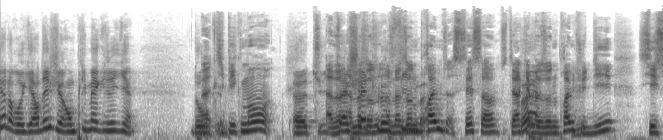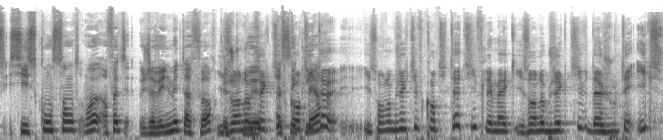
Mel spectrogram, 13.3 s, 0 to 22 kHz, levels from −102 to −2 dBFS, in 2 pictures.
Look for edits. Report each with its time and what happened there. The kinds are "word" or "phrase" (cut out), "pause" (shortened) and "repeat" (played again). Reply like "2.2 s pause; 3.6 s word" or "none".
none

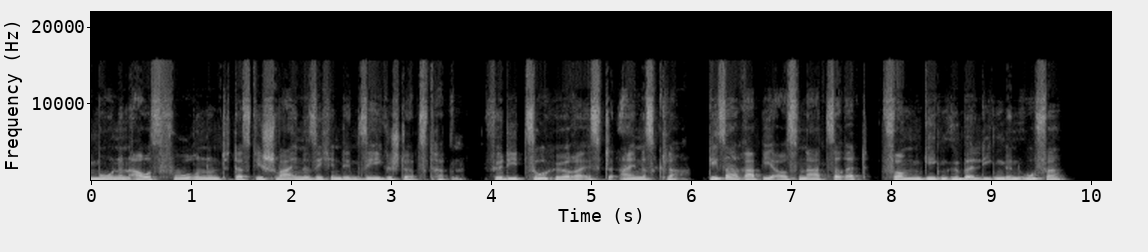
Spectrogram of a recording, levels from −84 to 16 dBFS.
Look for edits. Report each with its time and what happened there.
3.8 s pause; 6.1 s pause; 7.8 s pause

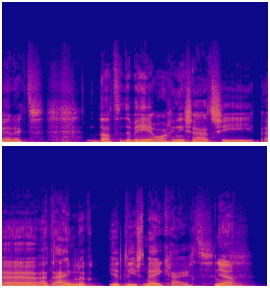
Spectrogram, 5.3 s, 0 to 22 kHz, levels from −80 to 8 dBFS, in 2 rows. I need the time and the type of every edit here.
3.7 s pause; 4.1 s phrase

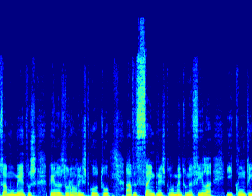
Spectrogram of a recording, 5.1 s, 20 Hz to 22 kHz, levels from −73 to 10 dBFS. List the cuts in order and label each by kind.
1.7 s word; 2.6 s word; 3.1 s word

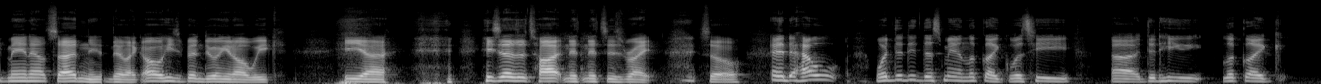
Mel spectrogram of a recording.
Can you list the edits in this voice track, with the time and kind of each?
1.0 s word; 5.8 s repeat

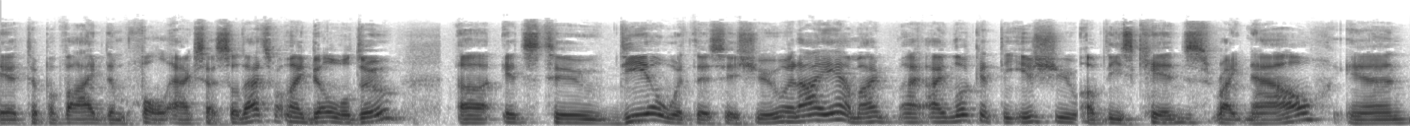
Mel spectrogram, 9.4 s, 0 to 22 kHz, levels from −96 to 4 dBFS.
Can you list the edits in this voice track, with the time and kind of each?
2.9 s pause; 7.2 s word

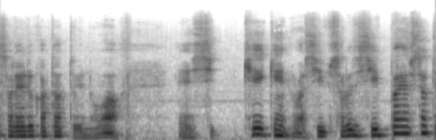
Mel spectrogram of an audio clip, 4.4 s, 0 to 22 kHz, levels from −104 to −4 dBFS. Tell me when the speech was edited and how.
none

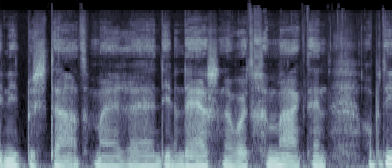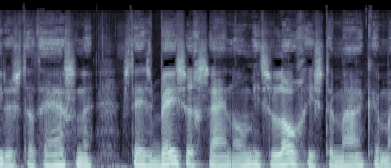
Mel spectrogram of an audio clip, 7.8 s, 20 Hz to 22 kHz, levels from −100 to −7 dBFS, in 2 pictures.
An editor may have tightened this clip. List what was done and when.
1.7 s word; 3.9 s phrase

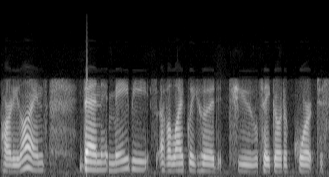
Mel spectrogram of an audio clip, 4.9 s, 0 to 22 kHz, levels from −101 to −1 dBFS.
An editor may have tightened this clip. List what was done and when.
1.6 s word; 2.3 s word; 3.9 s word

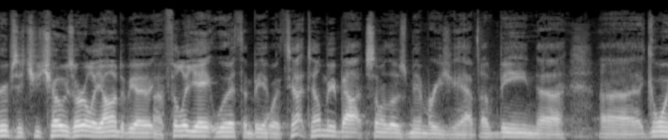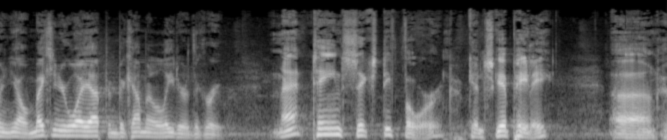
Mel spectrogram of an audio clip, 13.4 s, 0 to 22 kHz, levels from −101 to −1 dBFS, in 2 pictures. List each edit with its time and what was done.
1.5 s word; 2.7 s word; 3.7 s word; 4.8 s word; 11.4 s word

